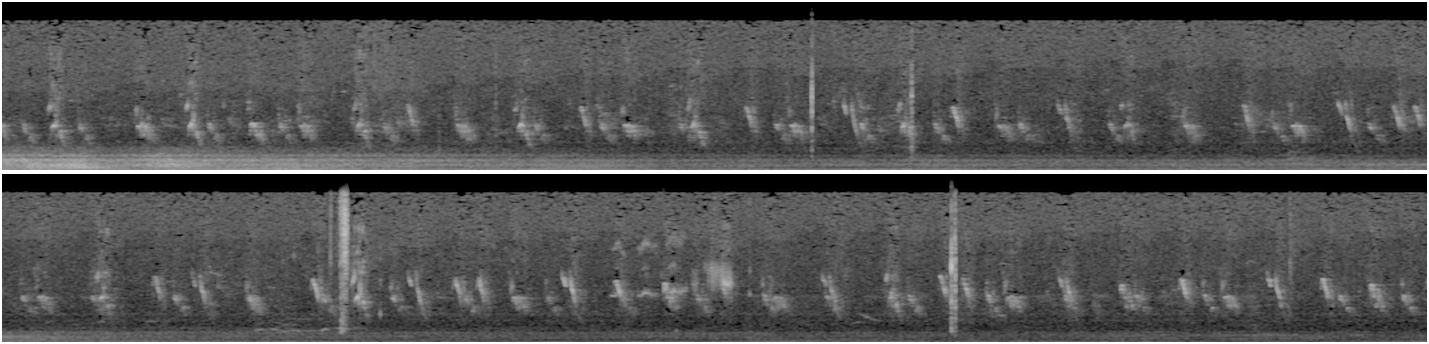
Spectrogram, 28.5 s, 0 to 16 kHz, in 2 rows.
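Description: Low jet rumble of the Airbus Beluga XL's twin Rolls-Royce Trent 700 engines, fading slowly as the aircraft climbs away. A bird chirps over it, short calls about twice a second.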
